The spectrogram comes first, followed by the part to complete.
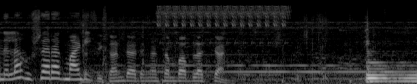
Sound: Malay Language

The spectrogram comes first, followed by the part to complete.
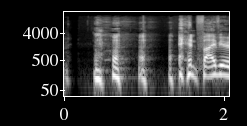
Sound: laughing

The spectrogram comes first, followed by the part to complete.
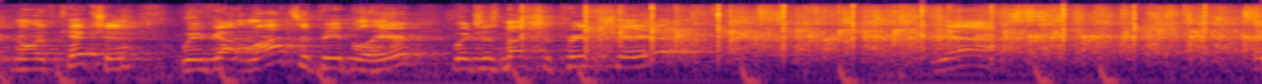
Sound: crowd cheering

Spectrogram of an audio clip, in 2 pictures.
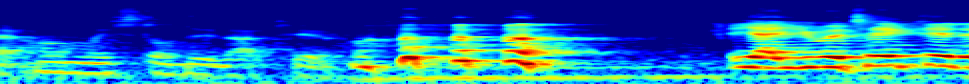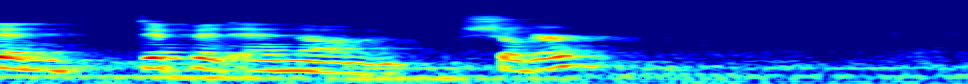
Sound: laughs

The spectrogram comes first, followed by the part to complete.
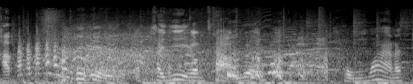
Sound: laughter

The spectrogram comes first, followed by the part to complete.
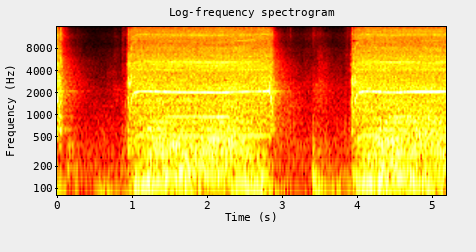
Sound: drill whirring

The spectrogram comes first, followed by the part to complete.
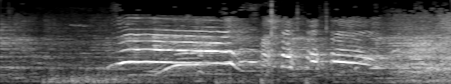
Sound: cheering

